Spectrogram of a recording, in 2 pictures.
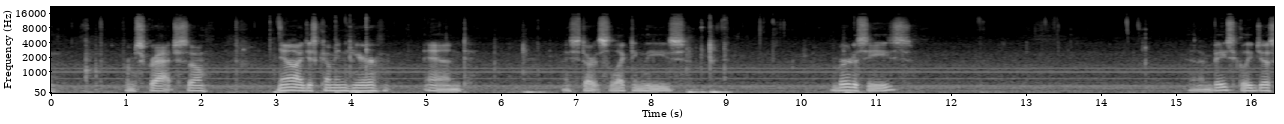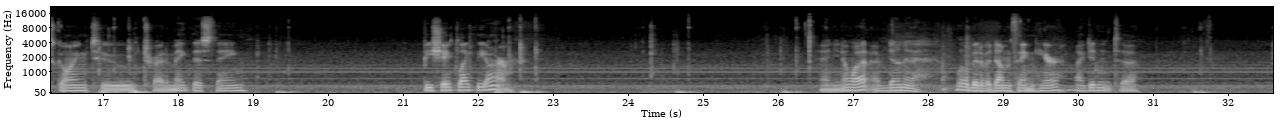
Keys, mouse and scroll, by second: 0.2 scroll down 1, 2.7 click, 3.7 shift+click, 4.8 c, 7.0 g, 8.7 click, 9.3 a, 9.6 c, 11.4 g, 17.3 click, 17.6 a, 18.1 c, 19.9 g, 22.8 click, 22.8 a, 23.3 c, 25.4 g, 26.6 click, 26.7 a, 32.2 a.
